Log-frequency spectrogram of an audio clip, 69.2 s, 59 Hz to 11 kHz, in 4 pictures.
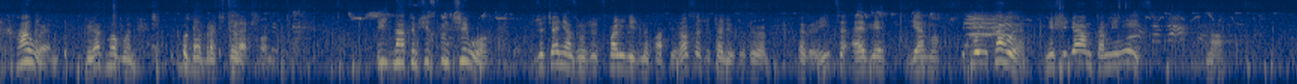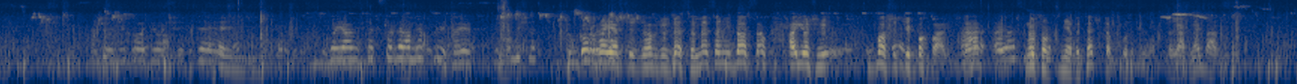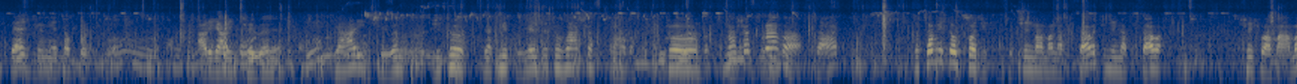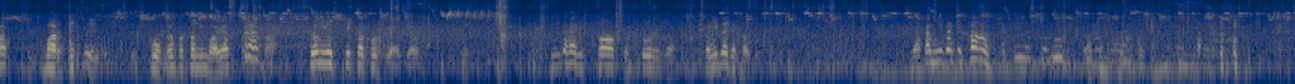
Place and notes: Hill park, Przemyśl, Poland - (110 BI) Eavsedropping Easter story
Binaural recording of two persons talking about Easter family encounters. The story doesn't contain any details about its actors, making it pretty absorbing, while being unharmful to its participants.
Recorded with Soundman OKM on Sony PCM D100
